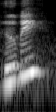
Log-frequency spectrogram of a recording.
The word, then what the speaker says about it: Hubie: Nancy Grace case look daily Kayla Day William is it Hubie or Hub? Oh, pronounced Hubie.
